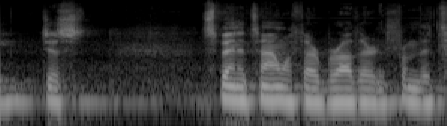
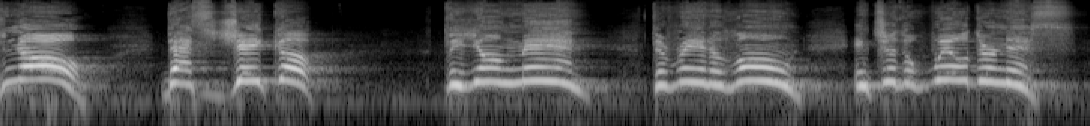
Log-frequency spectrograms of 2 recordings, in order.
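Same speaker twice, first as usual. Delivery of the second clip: high, slow, insistent yell; shouted revelation; 15 dB louder, slower than usual. Retold or imitated. Friend insisting to the preacher on who Jacob is, shouting. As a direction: hammer it home at full volume. Friend's realisation, retold at full volume.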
